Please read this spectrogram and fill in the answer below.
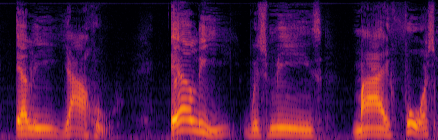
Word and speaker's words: Eliyahu: We have people who even took on that aspect of their name, like Elijah, which is pronounced Eliyahu.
